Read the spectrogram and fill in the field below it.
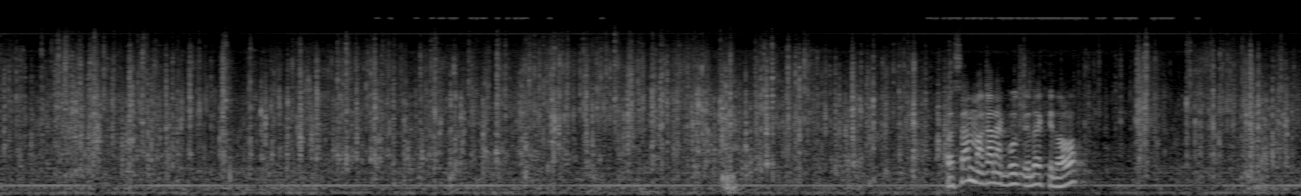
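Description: Sheets of paper crinkle and rustle as they are folded and unfolded.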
